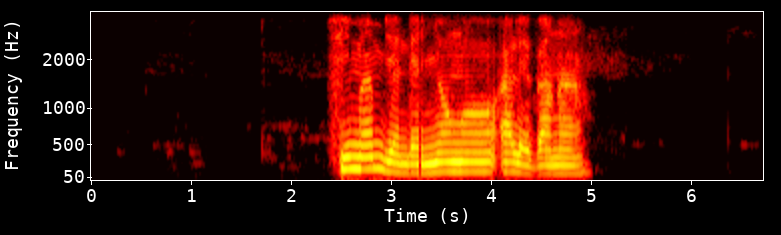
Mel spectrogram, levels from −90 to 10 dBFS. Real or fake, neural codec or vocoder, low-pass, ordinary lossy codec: real; none; 3.6 kHz; Opus, 32 kbps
